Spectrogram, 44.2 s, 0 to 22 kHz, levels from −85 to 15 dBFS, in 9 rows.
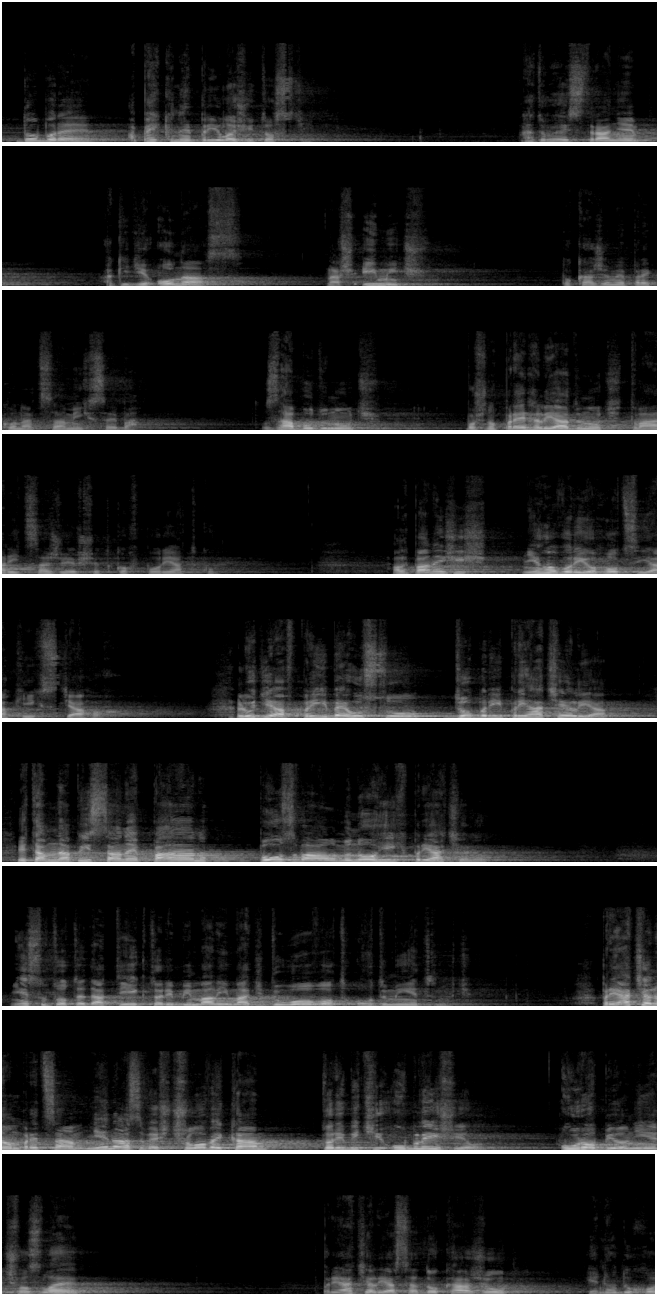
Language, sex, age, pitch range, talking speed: Slovak, male, 40-59, 150-220 Hz, 100 wpm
